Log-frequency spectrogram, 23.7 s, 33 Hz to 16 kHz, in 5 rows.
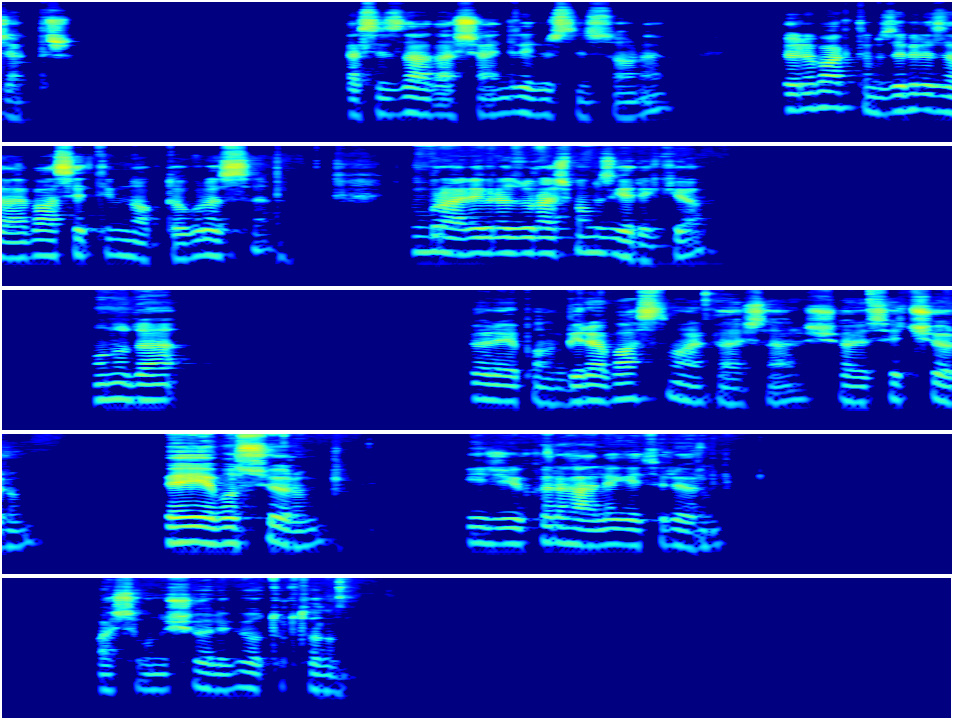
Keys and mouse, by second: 1.1 click, 10.9 right click, 11.9 1, 12.9 click, 15.3 b, 15.9 middle click, 17.5 b, 17.9 w, 18.9 click, 22.4 click.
